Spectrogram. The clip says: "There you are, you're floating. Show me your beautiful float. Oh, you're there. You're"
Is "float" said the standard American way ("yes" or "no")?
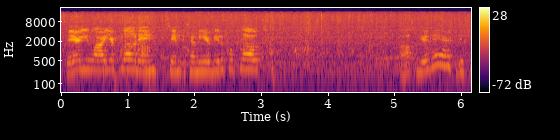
yes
